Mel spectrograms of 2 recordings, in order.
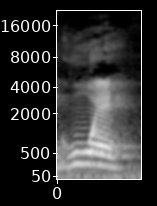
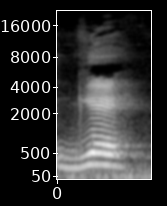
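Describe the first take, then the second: First: A 'w' sound is heard after the g. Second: No 'w' sound is heard after the g. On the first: The speaker calls it wrong. "You don't say gue" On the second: The speaker calls it right. "you say ge"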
